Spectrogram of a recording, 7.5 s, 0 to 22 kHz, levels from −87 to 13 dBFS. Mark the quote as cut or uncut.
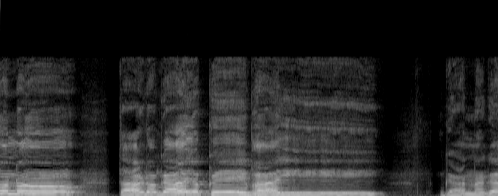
uncut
